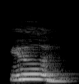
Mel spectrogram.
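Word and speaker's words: Öl: Next we have O with two dots, and that is equivalent with OE, and it is pronounced like U. U. Then we have one example, Ul, and Ul means oil in English language.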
